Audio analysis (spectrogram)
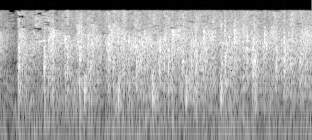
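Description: An audience breaks into applause, a dense, steady wash of many hands clapping at once that stays loud and even for a few seconds with no voices standing out.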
